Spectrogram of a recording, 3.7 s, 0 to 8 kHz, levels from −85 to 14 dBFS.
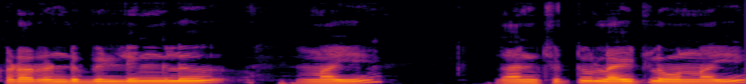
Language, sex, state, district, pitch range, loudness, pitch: Telugu, female, Telangana, Hyderabad, 150-165 Hz, -16 LUFS, 155 Hz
